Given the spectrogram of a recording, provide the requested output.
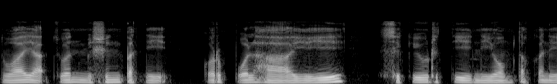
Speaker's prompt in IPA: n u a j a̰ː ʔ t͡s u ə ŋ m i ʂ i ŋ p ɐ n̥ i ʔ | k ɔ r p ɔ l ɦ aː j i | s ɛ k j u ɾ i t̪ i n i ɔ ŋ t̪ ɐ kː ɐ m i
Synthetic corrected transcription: n u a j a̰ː ʔ t͡s u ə n m i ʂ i ŋ p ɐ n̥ i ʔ | k ɔ r p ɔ l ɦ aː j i | s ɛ k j u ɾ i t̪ i n i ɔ m t̪ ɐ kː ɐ n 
